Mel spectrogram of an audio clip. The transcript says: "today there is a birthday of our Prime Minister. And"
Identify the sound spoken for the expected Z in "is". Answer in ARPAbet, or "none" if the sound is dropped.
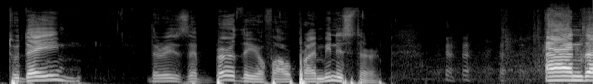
Z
